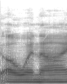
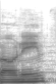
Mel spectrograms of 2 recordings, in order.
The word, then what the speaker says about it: ONI: of annoys me that they call it the O and I instead of Oni yeah I call it Oni because that's how Dr Hy in Halo Reach pronounced it so I remember that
